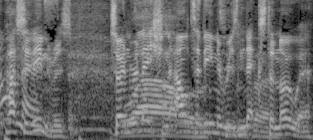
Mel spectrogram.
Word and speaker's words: Altadena: Altadena is near Pasadena. So it rhymes.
